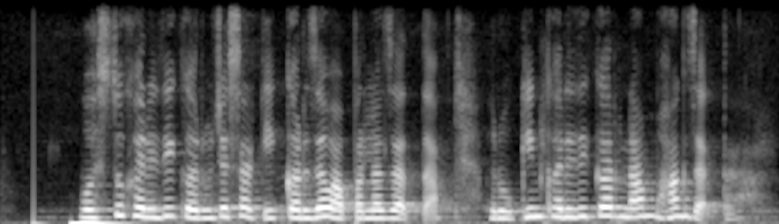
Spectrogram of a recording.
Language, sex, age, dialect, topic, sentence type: Marathi, female, 18-24, Southern Konkan, banking, statement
